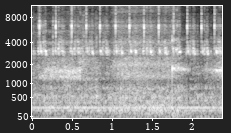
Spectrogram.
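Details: Mesa tube guitar amp: sharp, regular clicking about five or six ticks a second, not through the speaker. It stops when standby is switched off and when switching from 25 to 10.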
